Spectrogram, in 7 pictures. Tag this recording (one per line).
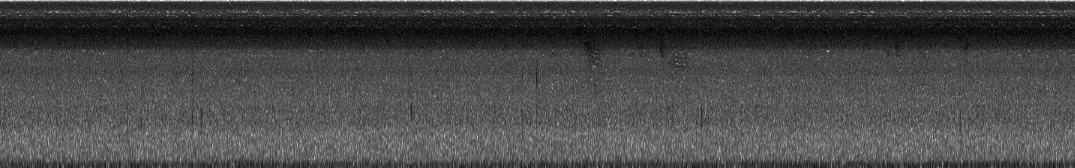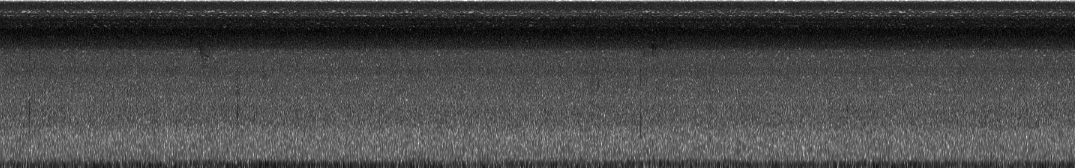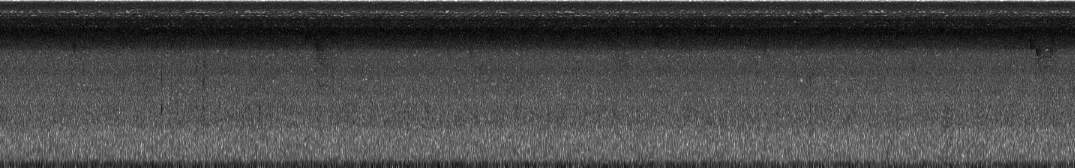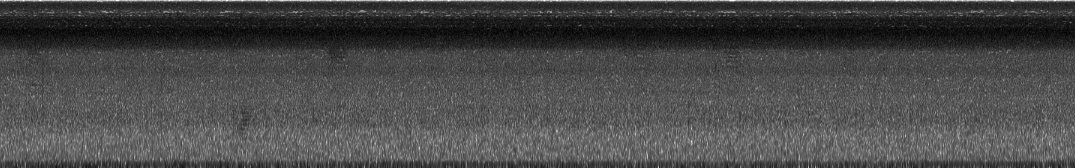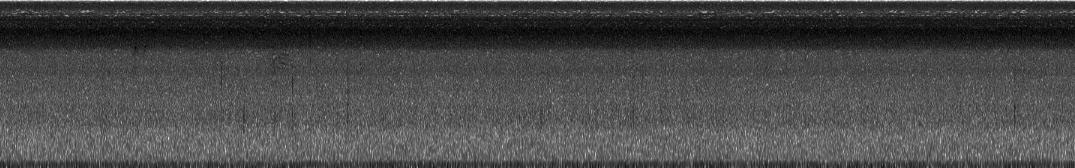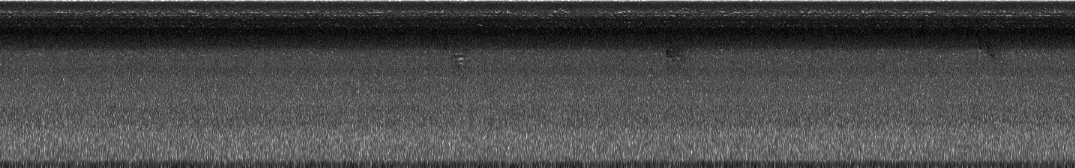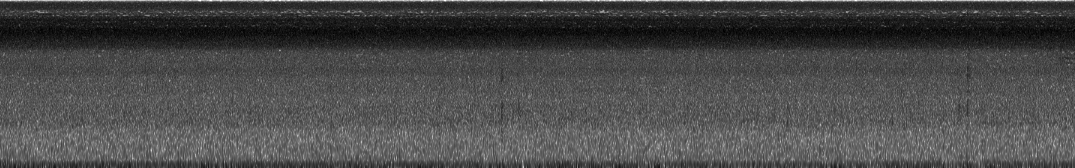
forest
insects
field-recording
